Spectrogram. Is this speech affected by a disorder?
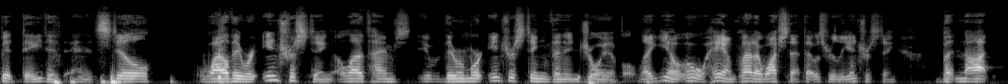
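Yes: cleft lip and palate; treated as a baby.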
